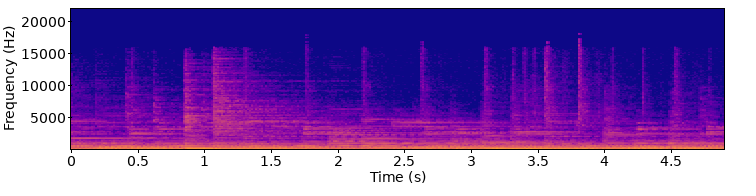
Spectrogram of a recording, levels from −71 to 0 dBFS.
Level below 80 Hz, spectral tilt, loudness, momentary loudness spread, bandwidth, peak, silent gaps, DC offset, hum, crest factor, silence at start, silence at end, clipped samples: -26 dBFS; -6 dB/octave; -22 LUFS; 4 LU; 16.5 kHz; -8 dBFS; none; under 0.1%; none; 12 dB; 0 s; 0 s; under 0.1%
